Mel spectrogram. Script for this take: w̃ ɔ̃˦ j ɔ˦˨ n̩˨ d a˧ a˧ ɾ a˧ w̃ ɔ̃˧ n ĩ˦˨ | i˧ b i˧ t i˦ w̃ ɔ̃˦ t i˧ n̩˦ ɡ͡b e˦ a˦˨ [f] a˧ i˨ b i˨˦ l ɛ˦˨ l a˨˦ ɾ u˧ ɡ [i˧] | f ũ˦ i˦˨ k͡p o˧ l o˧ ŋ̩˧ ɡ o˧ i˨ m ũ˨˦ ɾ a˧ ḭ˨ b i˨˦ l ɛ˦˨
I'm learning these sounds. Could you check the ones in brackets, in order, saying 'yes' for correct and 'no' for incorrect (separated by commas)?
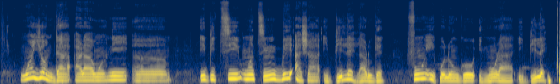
no, no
